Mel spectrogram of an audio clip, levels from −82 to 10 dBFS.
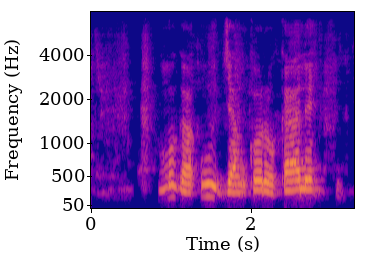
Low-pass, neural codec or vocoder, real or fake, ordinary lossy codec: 7.2 kHz; vocoder, 22.05 kHz, 80 mel bands, WaveNeXt; fake; MP3, 64 kbps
